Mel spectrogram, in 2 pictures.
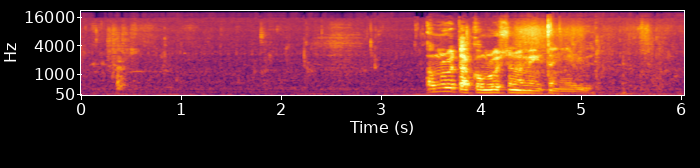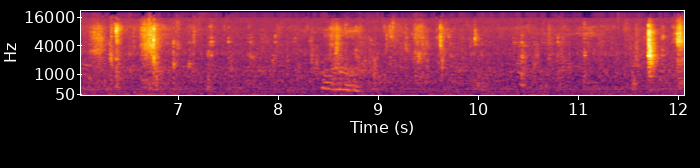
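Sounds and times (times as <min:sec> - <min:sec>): eating noises: 0:00.8 - 0:03.4, 0:05.2 - 0:12.0.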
